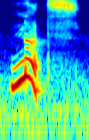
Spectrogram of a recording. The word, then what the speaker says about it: knots: not cannot know nuts the K is silent again at the bottom of this rock can you see the picture okay this guy is doing something with the strands they tied it into nuts nuts tie into nuts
